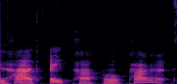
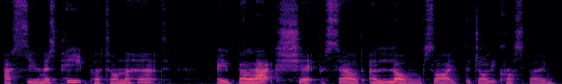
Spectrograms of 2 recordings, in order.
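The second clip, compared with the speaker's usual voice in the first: ordinary delivery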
